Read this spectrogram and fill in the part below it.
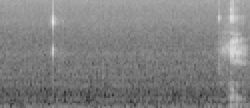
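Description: Two sharp computer mouse clicks, one single and one quick double click near the end, close and crisp against a quiet room hum.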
